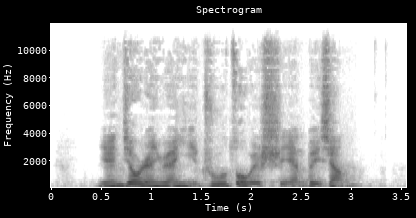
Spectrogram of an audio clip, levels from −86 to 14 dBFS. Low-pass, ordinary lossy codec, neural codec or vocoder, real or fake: 10.8 kHz; Opus, 64 kbps; none; real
